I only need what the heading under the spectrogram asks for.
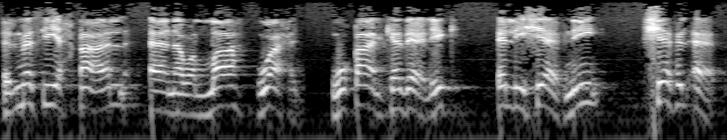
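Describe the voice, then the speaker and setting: A man with an Algerian Arabic accent narrates a religious parable in a calm, explanatory way. His voice sits a little high for a man and has a husky edge. The recording is dull and lo-fi. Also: moderate pace. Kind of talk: religious storytelling.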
